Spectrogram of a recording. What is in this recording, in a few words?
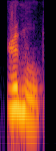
"rimu", Indian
